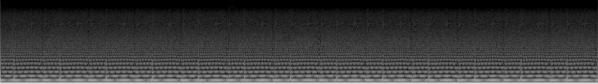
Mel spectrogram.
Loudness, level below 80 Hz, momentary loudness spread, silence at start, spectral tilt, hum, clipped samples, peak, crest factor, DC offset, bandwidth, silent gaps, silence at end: -31 LUFS; -48 dBFS; 0 LU; 0 s; -5.5 dB/octave; none; under 0.1%; -6 dBFS; 12 dB; 40%; 16.5 kHz; none; 0 s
